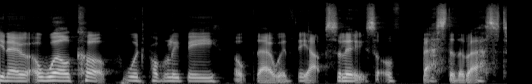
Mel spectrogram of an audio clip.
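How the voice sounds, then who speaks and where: A woman's fairly low, monotone voice with flat intonation, at a moderate pace, on a very clean, dry and close recording with a silent background and no echo. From Netherlands. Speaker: football commentator and presenter. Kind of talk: interview.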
